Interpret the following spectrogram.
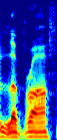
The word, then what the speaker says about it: Lavrov: I really like to watch Lavrov, or Lavrov, I guess it's pronounced.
